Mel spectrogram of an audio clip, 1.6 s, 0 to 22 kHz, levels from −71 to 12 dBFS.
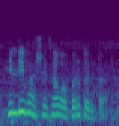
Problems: constant background noise, background conversations at intervals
